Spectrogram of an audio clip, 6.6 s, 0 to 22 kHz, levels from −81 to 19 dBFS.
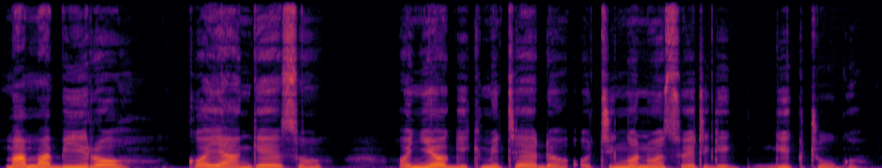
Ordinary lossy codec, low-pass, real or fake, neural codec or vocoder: none; none; real; none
